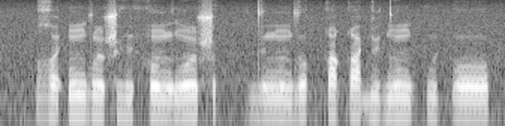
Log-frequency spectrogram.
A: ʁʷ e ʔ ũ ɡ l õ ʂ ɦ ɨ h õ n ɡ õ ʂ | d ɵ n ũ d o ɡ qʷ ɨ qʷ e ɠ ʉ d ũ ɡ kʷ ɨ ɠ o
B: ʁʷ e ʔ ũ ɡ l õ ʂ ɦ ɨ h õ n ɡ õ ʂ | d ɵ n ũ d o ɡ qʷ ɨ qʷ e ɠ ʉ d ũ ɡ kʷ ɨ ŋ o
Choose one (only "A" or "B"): A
